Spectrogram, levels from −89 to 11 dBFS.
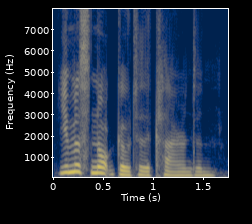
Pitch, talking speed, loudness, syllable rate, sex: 205 Hz, 240 wpm, -16 LUFS, 5.7 syllables/s, female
